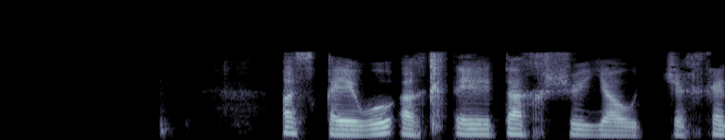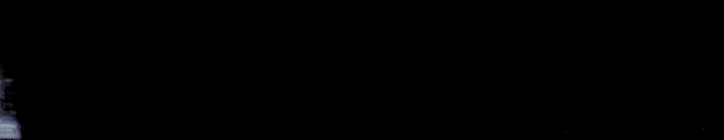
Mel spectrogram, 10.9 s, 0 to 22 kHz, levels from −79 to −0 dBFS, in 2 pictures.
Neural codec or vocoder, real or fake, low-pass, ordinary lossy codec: none; real; 5.4 kHz; MP3, 32 kbps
